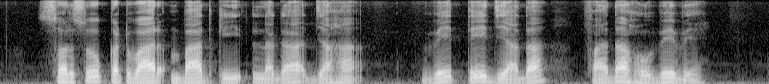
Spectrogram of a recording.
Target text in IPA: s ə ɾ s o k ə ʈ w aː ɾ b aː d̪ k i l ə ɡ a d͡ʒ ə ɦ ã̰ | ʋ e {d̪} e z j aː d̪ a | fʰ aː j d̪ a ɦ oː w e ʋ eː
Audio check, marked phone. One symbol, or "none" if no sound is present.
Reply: t̪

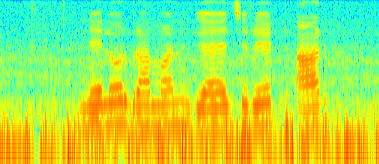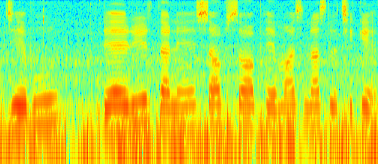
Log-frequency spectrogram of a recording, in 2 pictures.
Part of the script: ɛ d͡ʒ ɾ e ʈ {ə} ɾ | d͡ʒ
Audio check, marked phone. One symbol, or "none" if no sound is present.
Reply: a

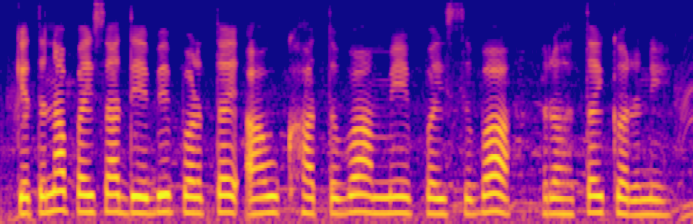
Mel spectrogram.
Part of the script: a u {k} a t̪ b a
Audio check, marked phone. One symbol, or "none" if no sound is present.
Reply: kʰ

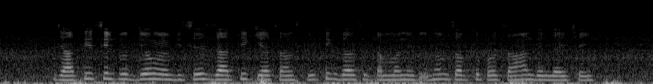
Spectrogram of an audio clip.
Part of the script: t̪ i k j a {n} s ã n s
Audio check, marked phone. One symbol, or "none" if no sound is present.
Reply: none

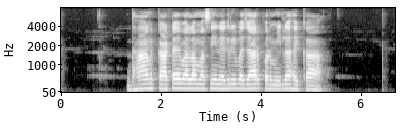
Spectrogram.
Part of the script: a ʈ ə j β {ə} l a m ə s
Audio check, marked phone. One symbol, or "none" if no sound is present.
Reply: a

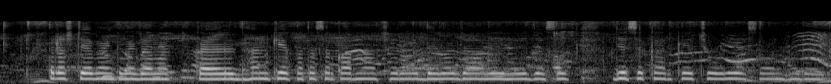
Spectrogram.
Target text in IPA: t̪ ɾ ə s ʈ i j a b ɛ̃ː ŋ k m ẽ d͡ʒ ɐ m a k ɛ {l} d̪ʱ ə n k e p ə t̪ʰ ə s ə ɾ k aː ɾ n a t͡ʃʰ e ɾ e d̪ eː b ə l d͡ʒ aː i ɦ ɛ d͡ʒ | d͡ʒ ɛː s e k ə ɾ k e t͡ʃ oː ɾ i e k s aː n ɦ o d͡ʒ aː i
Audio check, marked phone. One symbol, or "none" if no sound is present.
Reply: l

